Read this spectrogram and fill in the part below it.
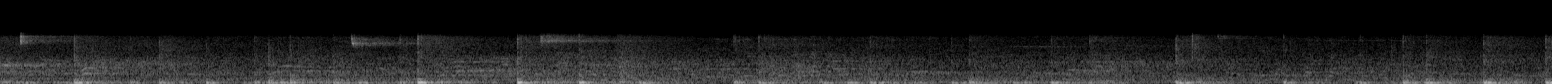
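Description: A basketball bounces with dull thumps on a wooden floor.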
